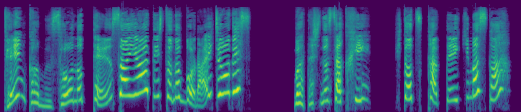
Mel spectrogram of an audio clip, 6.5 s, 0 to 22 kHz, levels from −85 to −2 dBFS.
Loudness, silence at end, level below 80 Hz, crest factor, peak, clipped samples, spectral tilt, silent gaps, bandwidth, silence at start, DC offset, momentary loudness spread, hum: -15 LUFS; 0.2 s; -68 dBFS; 16 dB; 0 dBFS; under 0.1%; -0.5 dB/octave; 1.07-1.15 s, 3.14-3.64 s, 4.64-4.93 s, 5.50-5.57 s; 17.5 kHz; 0.05 s; under 0.1%; 10 LU; none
